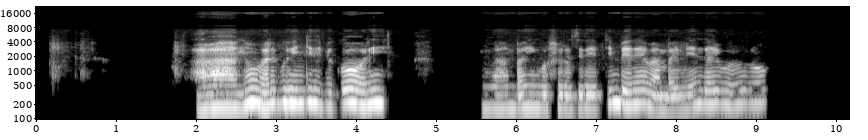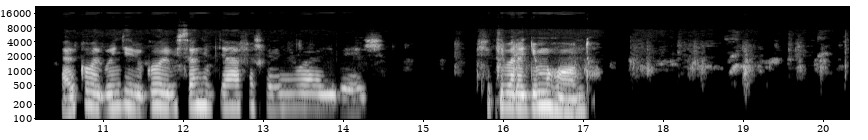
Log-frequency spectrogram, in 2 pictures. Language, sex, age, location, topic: Kinyarwanda, female, 50+, Musanze, agriculture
